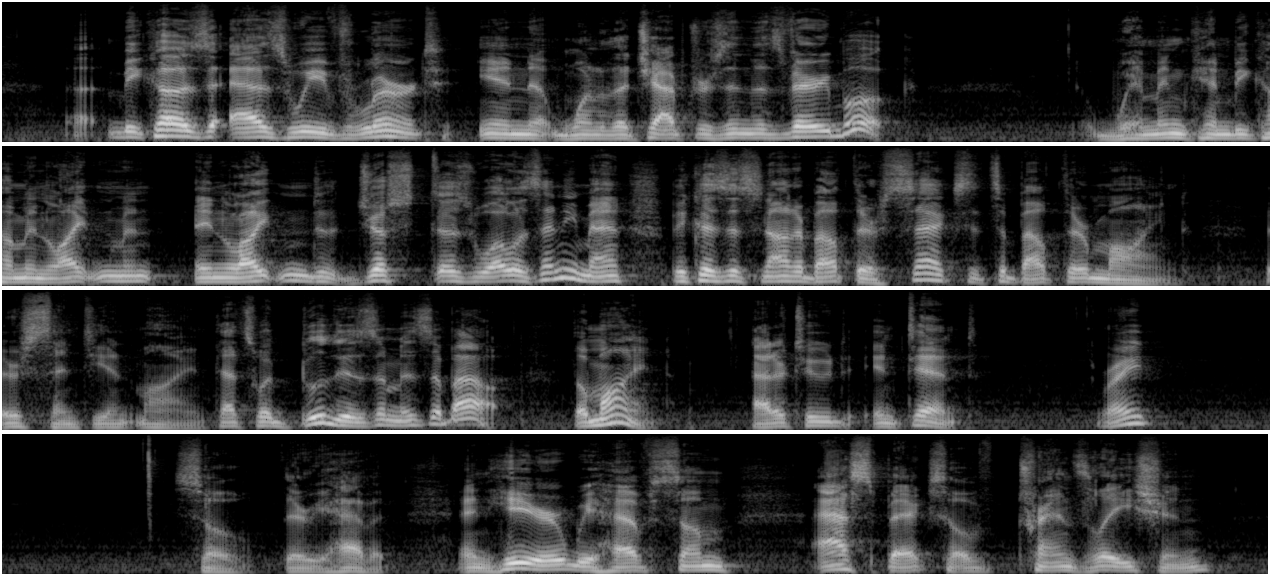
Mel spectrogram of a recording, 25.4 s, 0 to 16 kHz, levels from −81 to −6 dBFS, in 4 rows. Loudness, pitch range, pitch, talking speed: -26 LUFS, 95-125 Hz, 115 Hz, 140 wpm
